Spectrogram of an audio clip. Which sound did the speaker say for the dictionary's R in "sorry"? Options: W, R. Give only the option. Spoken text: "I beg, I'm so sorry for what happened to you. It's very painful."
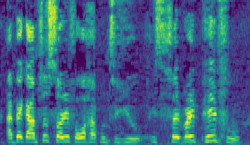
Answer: R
